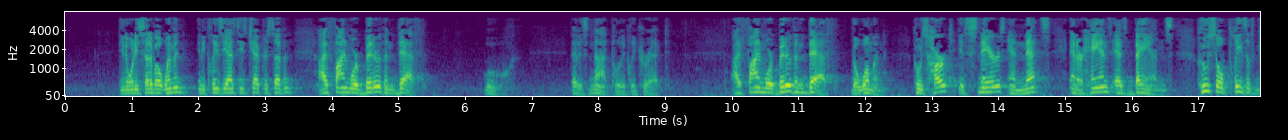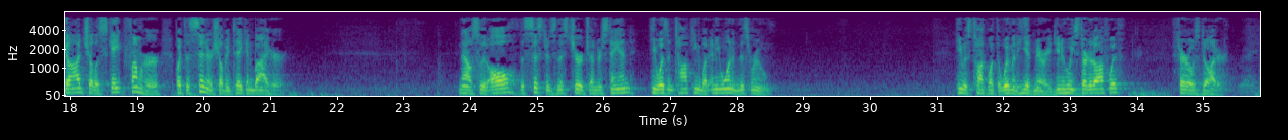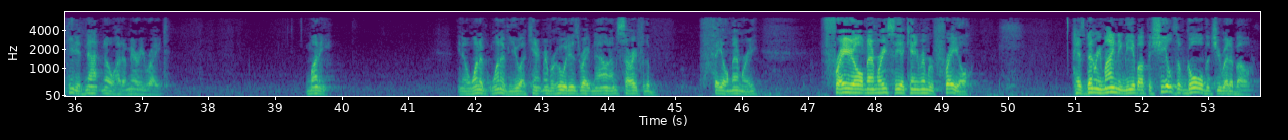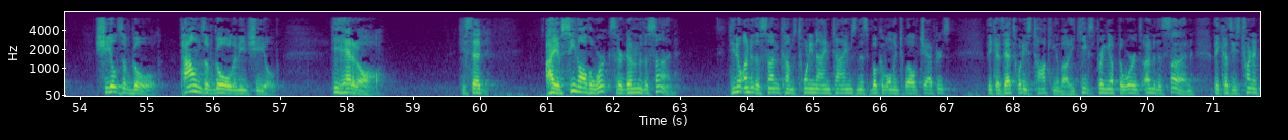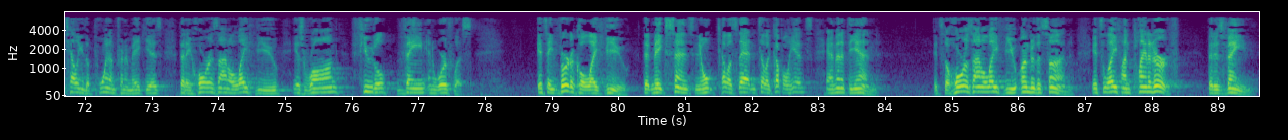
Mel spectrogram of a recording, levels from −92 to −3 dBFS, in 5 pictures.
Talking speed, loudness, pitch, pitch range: 180 wpm, -23 LUFS, 135 Hz, 120-150 Hz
